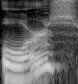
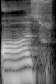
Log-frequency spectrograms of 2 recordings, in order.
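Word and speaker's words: Oars: Oz and his name technically it is ores you know like as in like the things that you row with funny thing is in Japan they call him Oz like spelled like oh HZ like here's the cover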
